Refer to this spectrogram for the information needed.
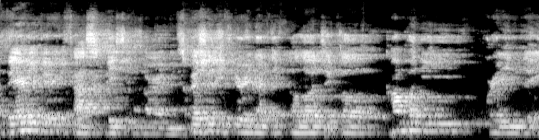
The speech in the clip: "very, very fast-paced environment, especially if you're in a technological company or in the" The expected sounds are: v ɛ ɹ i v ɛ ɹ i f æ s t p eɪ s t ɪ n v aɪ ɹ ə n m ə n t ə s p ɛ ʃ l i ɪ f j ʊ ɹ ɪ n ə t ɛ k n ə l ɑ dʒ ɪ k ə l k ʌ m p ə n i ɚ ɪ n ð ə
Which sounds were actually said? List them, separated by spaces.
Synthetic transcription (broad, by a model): v ɛ ɹ i v ɛ ɹ i f æ s t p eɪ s ɪ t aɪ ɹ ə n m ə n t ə s p ɛ ʃ l i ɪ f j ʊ ɹ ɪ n ə t ɛ k n ə l ɑ dʒ ɪ k ə l k ʌ m p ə n i ɚ ɪ n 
